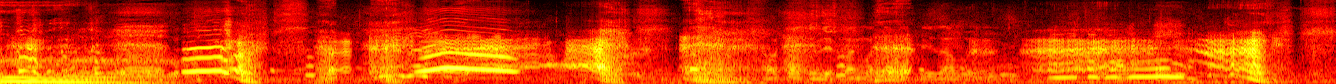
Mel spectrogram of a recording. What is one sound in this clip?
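A man talks and exclaims with animation close by.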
